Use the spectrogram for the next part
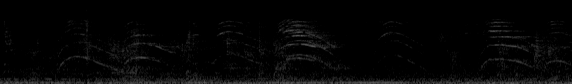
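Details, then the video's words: Kitten crawling on a floor, repeating high, curved meows about once a second against a steady low rumble and faint background noise. "MiMi's kitten crawling on the floor"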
